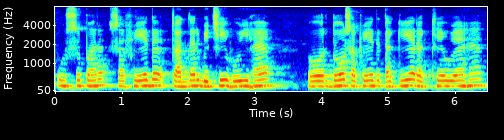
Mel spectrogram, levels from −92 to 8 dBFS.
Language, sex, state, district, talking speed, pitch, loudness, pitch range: Hindi, female, Rajasthan, Jaipur, 120 wpm, 195 Hz, -14 LUFS, 190-205 Hz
